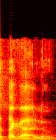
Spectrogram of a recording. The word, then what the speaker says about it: Tagalog: Kumbaga yung Filipino na official language base yun sa Tagalog pero yung talagang tawag sa official language ng Pilipino ay Filipino yung Tagalog. Um, usually sa Spanish language mas ginagamit 'yung walang G sa dulo, Tagalog kasi nahihirapan silang i-pronounce ung he sa dulo, Tagalog.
